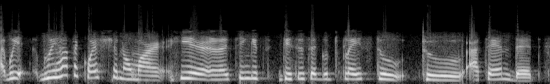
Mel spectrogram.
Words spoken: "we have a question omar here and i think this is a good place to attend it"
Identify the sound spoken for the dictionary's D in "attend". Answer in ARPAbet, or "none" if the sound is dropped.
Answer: D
